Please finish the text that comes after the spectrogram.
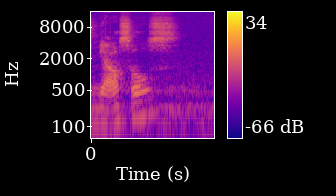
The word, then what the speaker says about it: Meowscles: Meowscles, whoever pronounces it Meowscles is a complete and utter idiot. It's Meowscles. It's a pun on muscles, obviously.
